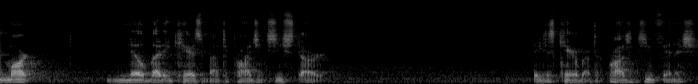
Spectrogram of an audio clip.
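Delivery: soft, breathy, deep, hushed voice. Retelling what a man said to him, imitating a deep voice. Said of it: "He had this deep voice".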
